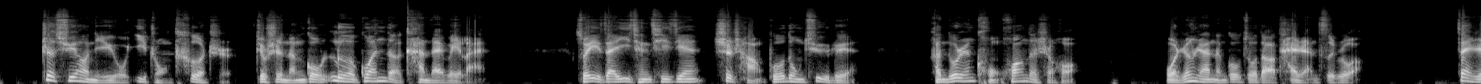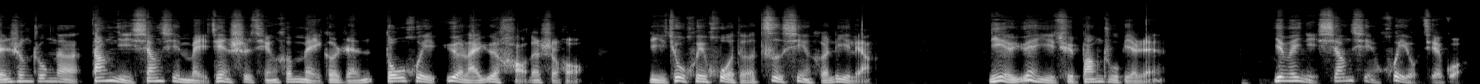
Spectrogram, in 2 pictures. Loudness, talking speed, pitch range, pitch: -16 LUFS, 215 characters per minute, 100-150 Hz, 120 Hz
